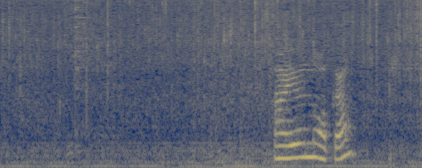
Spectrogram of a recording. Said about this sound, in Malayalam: മൂടി വയ്ക്കാതെയാണ് ഞാനിവിടെ ഫ്രൈ ചെയ്യുന്നത്.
